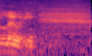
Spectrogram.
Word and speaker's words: Louis: start calling him louis because in one of the books it does say that it is the uh the french or the new orleans pronunciation of lewis so it's louie um louie and angel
